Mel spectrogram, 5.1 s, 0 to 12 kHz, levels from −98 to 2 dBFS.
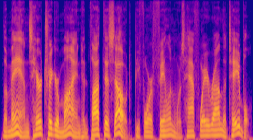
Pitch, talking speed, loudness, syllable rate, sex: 115 Hz, 200 wpm, -18 LUFS, 4.5 syllables/s, male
